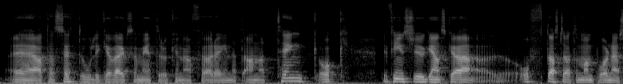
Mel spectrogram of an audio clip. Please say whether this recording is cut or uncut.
cut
